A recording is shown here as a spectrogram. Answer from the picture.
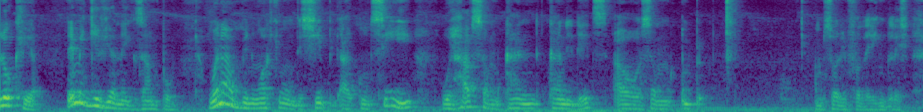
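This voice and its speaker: A man talks in a somewhat breathy, dark and mellow voice with very wide pitch swings and big swings in loudness, and the room echo is audible. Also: medium pitch for a man, moderate pace. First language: not English. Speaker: cruise ship careers advisor, former ship crew. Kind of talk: casual vlog advice talk. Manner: halting, self-correcting.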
